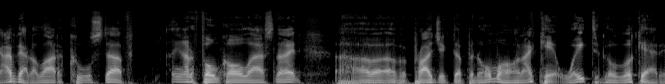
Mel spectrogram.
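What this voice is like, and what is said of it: Rough, congested, plugged-up voice. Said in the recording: “you sound rough because I got a bit of a cough in my chest and I got I'm plugged up. Maybe this is a sexy voice. ... you don't sound good”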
